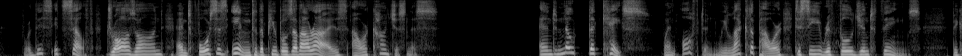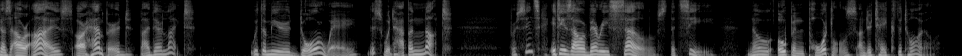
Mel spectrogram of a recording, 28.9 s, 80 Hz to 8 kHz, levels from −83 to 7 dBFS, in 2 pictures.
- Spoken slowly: Yes, slow, 125 wpm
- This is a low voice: No, medium, 175 Hz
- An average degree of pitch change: Yes, average, 4.8 semitones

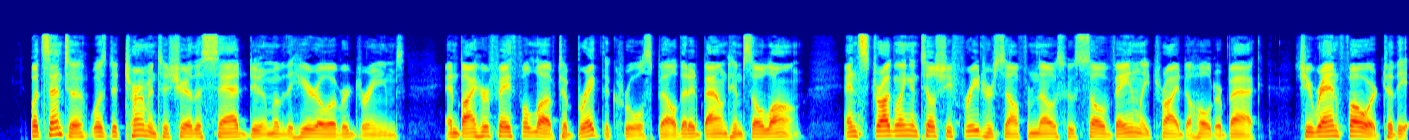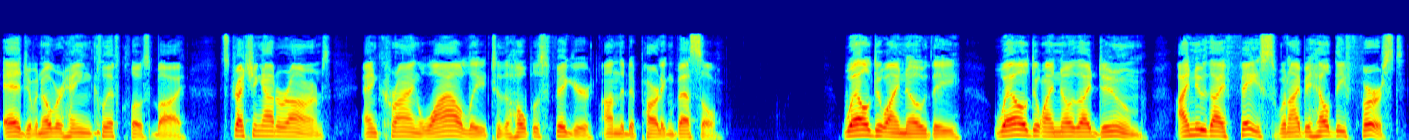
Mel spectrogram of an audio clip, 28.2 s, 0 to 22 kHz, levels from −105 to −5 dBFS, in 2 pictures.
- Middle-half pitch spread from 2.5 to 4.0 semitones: No, average, 4.5 semitones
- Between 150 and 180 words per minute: No, average, 200 wpm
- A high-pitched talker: No, low, 115 Hz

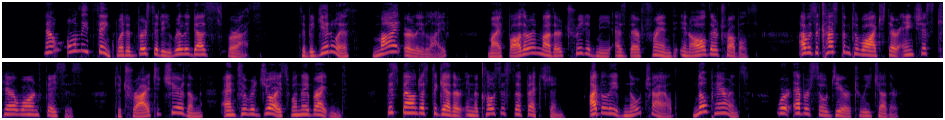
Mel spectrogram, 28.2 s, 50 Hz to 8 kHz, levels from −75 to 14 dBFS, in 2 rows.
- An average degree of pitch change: No, wide, 8.1 semitones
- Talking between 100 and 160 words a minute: Yes, average, 150 wpm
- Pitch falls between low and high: Yes, medium, 180 Hz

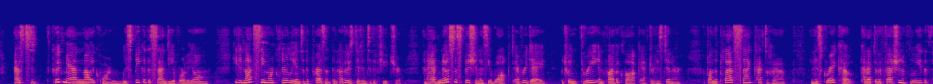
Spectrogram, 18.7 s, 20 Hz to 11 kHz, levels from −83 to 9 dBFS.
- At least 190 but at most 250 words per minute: Yes, average, 195 wpm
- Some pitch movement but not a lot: Yes, average, 4.4 semitones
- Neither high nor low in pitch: No, high, 225 Hz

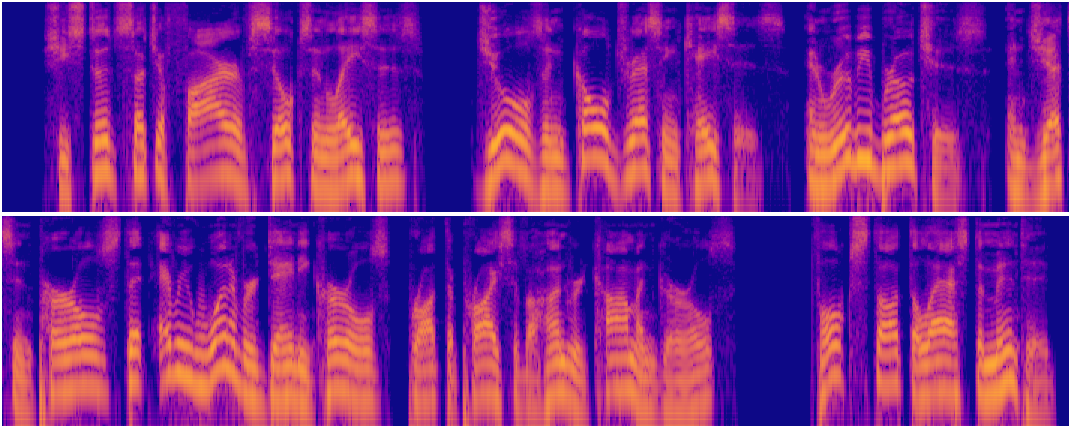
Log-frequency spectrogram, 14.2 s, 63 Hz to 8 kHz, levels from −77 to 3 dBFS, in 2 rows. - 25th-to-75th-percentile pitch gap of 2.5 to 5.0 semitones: No, wide, 5.5 semitones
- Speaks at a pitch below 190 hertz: Yes, low, 135 Hz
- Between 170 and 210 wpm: Yes, average, 175 wpm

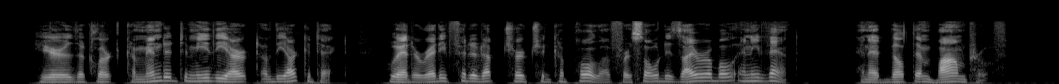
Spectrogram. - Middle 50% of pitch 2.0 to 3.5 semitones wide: No, average, 4.5 semitones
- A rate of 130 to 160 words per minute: No, average, 175 wpm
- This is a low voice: Yes, low, 130 Hz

